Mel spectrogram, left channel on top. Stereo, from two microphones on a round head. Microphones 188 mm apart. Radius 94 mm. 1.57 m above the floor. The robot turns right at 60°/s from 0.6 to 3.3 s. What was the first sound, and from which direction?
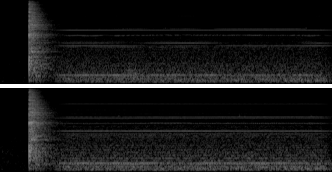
Breaking glass, 10° left (ahead or behind).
